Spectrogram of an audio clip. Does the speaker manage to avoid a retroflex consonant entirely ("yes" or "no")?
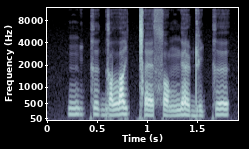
no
